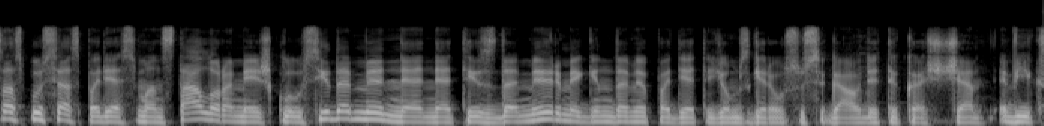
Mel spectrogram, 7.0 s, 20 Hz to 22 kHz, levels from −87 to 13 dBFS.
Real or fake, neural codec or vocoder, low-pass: real; none; 9.9 kHz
